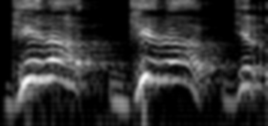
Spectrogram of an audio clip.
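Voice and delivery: high mock scream; imitated screaming. Teacher contrasting herself with the yeller, high mock scream. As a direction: scream it the way she never would. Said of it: "ever screamed at them like".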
